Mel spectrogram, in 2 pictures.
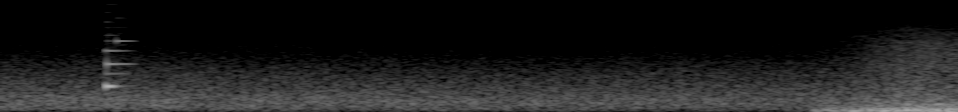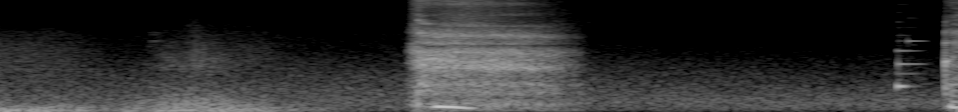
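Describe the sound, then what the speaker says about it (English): A character in the video game Genshin Impact lets out an audible gasping breath, then gives a second softer breath. A sharp burst of sound follows, set against quiet game ambience. "I heard Yehuda gasp"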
